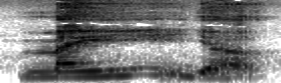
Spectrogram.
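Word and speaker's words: mấy giờ: a d yeah so in the South the GI we said like a d yeah May yo is what time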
